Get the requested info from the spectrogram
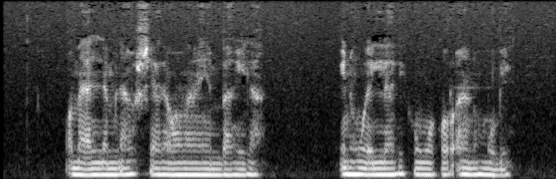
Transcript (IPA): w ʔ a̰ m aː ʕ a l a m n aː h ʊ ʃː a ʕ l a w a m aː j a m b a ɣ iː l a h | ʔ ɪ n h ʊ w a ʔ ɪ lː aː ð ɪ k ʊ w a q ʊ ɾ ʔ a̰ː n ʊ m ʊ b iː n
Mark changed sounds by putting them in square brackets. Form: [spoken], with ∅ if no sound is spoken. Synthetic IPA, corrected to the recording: w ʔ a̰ m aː ʕ a [lː] a m n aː h ʊ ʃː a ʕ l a w a m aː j a m b a ɣ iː l a h | ʔ ɪ n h ʊ w a ʔ ɪ lː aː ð ɪ k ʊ w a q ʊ ɾ ʔ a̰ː n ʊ m ʊ b iː n

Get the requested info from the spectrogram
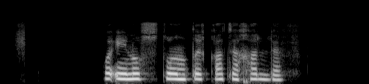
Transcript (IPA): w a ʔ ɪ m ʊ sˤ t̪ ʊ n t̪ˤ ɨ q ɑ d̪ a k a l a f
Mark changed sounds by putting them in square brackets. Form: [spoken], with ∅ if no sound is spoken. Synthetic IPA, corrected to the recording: w a ʔ ɪ [n] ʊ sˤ t̪ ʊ n t̪ˤ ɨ q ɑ [t̪] a [x] a [lː] a f

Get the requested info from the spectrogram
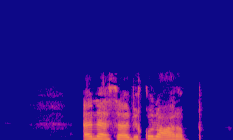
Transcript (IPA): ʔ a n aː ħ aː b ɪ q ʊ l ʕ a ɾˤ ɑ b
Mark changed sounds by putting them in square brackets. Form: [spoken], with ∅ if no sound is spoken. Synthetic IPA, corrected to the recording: ʔ a n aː [s] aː b ɪ q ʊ l ʕ [ɑ] ɾˤ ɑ b

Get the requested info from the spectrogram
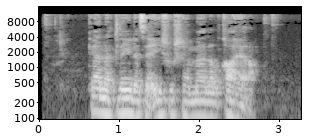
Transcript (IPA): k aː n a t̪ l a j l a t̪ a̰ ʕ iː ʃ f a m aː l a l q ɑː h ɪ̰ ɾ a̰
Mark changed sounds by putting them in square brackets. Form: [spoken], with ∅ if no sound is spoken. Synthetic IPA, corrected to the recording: k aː n a t̪ l a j l a t̪ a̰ ʕ iː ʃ [ʃ] a m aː l a l q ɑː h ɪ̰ ɾ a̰

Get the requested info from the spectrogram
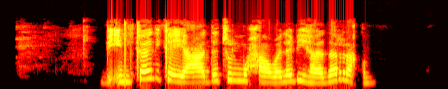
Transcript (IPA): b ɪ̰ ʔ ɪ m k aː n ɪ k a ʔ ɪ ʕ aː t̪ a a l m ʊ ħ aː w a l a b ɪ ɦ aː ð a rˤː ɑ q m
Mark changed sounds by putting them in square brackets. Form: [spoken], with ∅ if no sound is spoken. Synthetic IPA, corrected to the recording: b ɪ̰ ʔ ɪ m k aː n ɪ k a ʔ ɪ ʕ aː [d̪] a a l m ʊ ħ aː w a l a b ɪ ɦ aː ð a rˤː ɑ q m

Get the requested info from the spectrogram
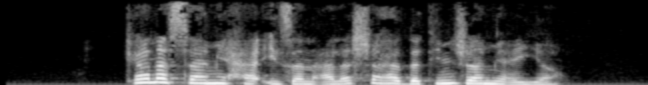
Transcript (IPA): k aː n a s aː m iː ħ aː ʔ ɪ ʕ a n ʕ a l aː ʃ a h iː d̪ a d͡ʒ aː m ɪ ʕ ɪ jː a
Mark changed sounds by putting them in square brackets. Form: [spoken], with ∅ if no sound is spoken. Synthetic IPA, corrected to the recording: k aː n a s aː m iː ħ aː ʔ ɪ [z] a n ʕ a l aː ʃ a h [aː] d̪ a d͡ʒ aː m ɪ ʕ ɪ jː a

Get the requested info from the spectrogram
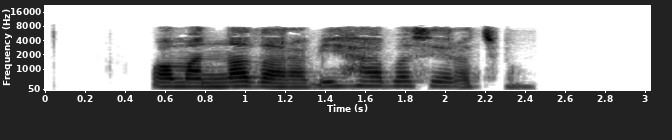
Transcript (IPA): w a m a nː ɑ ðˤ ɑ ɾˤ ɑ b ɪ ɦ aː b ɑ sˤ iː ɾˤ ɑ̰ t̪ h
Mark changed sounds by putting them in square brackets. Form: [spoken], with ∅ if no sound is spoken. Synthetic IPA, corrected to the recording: w a m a nː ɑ ðˤ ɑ ɾˤ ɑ b ɪ ɦ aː b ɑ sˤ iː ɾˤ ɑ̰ t̪ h

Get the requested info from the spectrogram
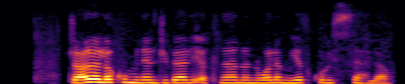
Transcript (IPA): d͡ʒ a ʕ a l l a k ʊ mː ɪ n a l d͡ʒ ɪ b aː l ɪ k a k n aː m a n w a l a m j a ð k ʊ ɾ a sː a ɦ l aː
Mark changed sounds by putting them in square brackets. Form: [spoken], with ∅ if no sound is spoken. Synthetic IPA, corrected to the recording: d͡ʒ a ʕ a l l a k ʊ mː ɪ n a l d͡ʒ ɪ b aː l ɪ [ʔ] a k n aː [n] a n w a l a m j a ð k ʊ ɾ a sː a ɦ l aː

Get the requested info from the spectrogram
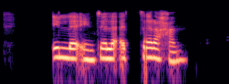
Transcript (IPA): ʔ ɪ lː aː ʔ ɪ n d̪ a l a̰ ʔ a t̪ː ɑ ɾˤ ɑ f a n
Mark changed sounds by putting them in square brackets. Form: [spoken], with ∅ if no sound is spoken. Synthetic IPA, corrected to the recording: ʔ ɪ lː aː ʔ ɪ n [t̪] a l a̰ ʔ a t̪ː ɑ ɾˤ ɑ [ħ] a n

